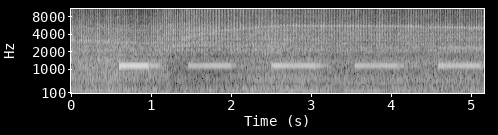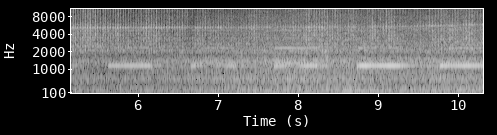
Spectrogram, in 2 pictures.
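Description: Motor grader's backup alarm beeping about once a second as the machine reverses, over its Cummins 5.9L six-cylinder diesel running. A high whine rises in pitch about a second in and then holds steady.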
